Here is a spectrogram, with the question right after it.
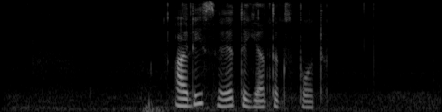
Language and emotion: Russian, neutral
